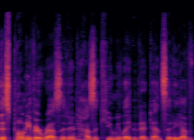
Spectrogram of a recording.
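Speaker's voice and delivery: ordinary delivery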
